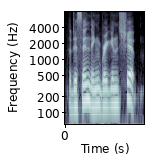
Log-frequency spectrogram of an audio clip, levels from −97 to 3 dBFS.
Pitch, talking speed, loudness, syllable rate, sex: 145 Hz, 150 wpm, -15 LUFS, 5.4 syllables/s, male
